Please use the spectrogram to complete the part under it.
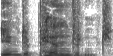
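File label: "independent", English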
